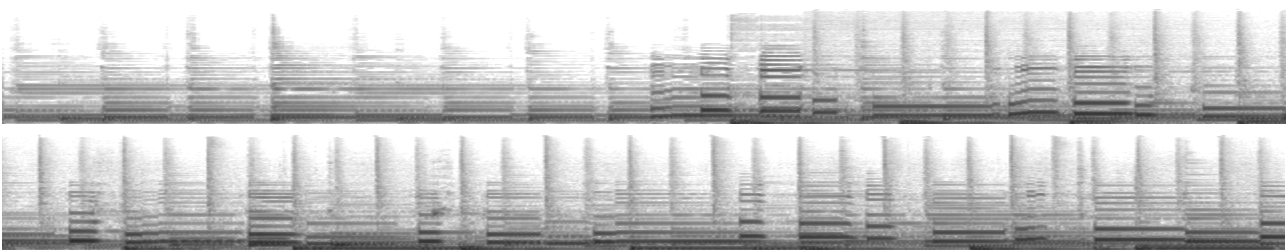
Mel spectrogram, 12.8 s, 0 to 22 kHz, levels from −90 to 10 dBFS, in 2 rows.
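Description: From 0 to 4.0 s, an adaptive stream starting at a low bitrate gives thin, synthetic treble and stronger artefacts, then jumps without a gap to better sound extending to 18.2 kHz.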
